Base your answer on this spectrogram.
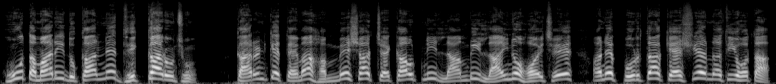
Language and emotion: Gujarati, angry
